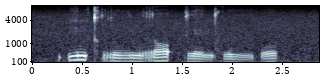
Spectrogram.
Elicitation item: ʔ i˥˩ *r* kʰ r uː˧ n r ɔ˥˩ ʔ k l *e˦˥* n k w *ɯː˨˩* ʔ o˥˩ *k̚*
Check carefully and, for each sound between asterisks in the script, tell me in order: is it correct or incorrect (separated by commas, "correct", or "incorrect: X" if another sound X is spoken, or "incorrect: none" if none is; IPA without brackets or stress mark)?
incorrect: n, incorrect: e˨˩, correct, correct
